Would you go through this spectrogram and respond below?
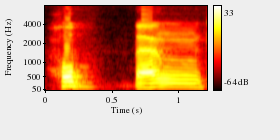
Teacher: Mala hubban, ada fathah tanwin, ini juga ada tasdidnya, maka dimasukkan dulu hubban. Kenapa ada fathah tanwin bertemu dengan huruf jim, hukumnya dibaca ikhfa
